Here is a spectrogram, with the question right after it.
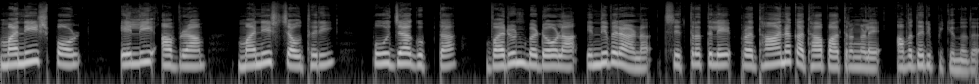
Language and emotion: Malayalam, neutral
